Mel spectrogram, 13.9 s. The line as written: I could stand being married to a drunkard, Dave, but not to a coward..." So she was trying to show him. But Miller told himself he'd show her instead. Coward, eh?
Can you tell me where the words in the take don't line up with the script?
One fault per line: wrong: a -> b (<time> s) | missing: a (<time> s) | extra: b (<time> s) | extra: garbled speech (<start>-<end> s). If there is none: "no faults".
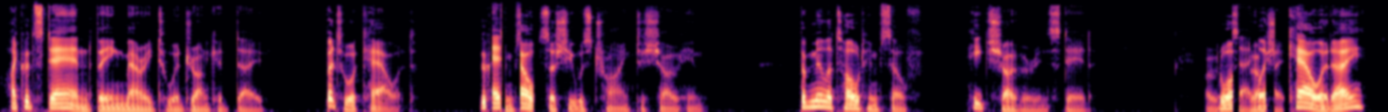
missing: not (3.4 s)
extra: garbled speech (4.8-5.3 s)
extra: garbled speech (12.0-12.8 s)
